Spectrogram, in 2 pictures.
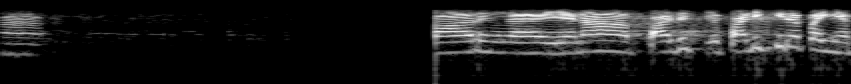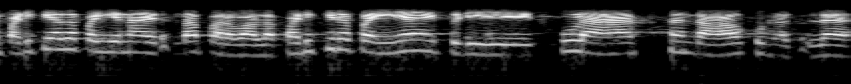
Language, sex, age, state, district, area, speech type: Tamil, female, 18-30, Tamil Nadu, Pudukkottai, rural, conversation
